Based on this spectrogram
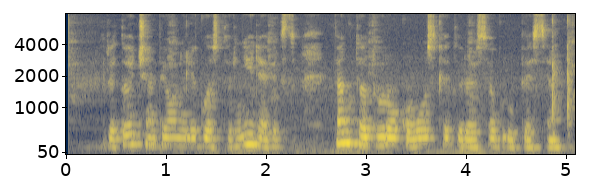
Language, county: Lithuanian, Vilnius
